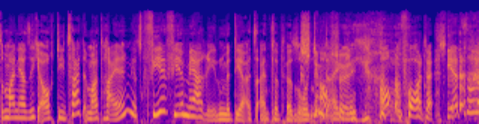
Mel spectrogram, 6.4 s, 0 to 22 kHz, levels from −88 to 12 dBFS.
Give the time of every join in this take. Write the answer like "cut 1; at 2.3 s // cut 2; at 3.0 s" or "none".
cut 1; at 1.9 s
